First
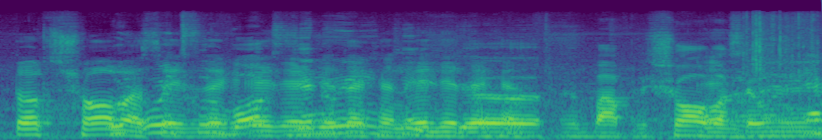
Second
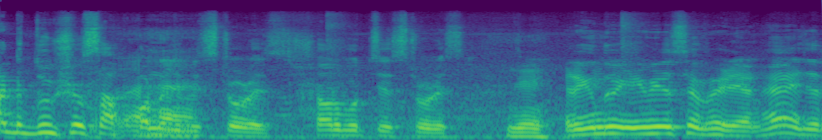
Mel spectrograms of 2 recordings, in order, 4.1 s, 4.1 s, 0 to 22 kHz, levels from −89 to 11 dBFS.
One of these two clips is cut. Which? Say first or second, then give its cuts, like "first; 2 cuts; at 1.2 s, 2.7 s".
first; 1 cut; at 2.8 s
